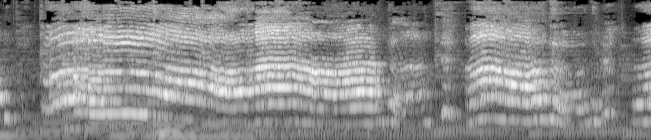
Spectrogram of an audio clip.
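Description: A young boy crying in long, high, rising-and-falling wails with short breaks between them, over background music with low held notes.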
